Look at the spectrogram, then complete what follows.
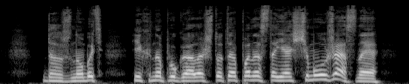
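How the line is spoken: Exclamation. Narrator (Russian): воскликнула Персики

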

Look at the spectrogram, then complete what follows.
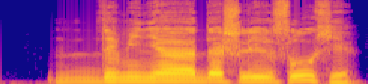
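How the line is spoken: Hesitant. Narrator (Russian): неуверенно начал он

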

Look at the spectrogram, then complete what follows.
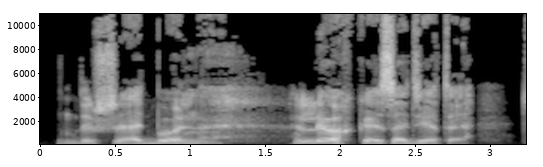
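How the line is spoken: Strained, through teeth. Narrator (Russian): через силу процедил Шен

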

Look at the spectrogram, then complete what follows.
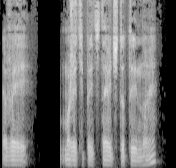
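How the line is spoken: Quiet reply. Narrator (Russian): тихо ответила Надин Бойнтон

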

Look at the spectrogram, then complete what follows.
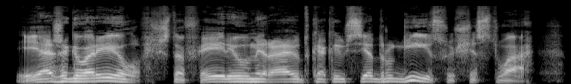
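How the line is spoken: Growl. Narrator (Russian): прорычал Бриндур

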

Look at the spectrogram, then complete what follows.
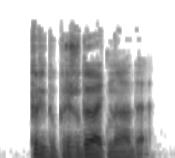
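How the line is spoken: Good-natured grumble. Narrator (Russian): добродушно проворчал я

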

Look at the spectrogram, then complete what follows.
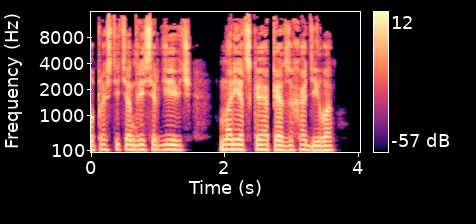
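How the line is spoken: Timid, embarrassed speech. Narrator (Russian): Люся покраснела и робко проговорила

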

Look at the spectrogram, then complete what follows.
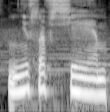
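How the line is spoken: Mumbled. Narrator (Russian): промямлил хоббит

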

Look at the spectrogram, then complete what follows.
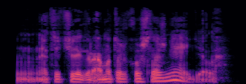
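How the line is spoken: Mumble. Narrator (Russian): пробормотал он

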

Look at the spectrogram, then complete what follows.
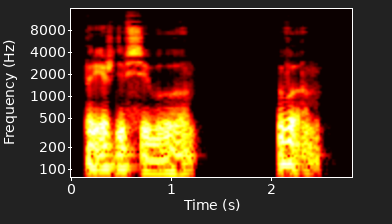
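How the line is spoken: Quiet remark. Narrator (Russian): тихо обронил Зулкифл

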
